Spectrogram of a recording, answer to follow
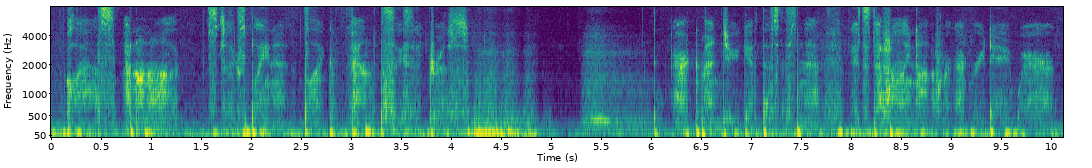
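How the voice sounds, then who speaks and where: Whispering fairly slowly, a woman can be heard through noticeable background noise. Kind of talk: ASMR whisper video. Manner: whispered, soft, relaxing.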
